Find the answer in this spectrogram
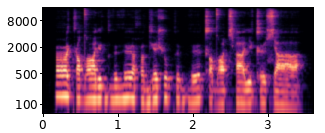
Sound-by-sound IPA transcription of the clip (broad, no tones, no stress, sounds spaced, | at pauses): ʕ ʏ kʲ u dˤ ɜː ɾʲ u ɡʱ ʉ ɦ ʏː ħ u ɡʲ ɜ ʃ u k ʉ bʱ ʏː kʼ a dˤ ɛː t͡ɕʰ aː lʲ ɛ kʼ ʏː ɕ aː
